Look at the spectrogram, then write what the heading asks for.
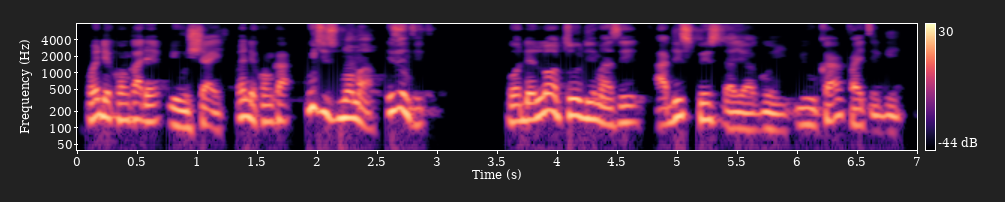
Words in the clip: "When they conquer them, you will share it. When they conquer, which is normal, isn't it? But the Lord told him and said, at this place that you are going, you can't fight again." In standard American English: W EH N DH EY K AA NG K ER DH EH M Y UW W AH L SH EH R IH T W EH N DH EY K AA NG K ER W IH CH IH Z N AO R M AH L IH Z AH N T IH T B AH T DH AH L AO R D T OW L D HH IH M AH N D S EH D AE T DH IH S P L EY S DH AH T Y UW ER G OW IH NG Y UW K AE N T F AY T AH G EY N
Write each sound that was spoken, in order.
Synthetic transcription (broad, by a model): W EH N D EY K AA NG K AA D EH M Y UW W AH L SH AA IH T W EH N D EY K AA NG K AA W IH CH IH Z N AO M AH L IH Z AH N T IH T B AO T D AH L AO D T OW L D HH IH M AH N S EH AA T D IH S P L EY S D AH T Y UW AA G OW IH NG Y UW K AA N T F AY T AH G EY N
